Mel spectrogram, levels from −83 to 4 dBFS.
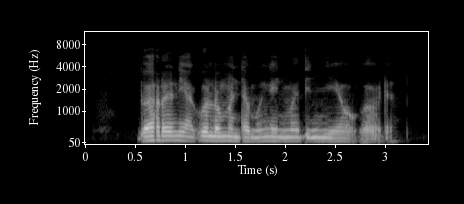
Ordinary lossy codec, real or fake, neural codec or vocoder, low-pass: none; fake; codec, 16 kHz, 2 kbps, FreqCodec, larger model; 7.2 kHz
